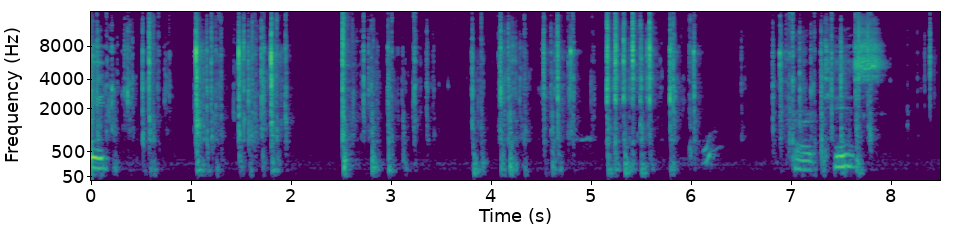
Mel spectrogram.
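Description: Keys clatter on a keyboard in quick bursts of typing.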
